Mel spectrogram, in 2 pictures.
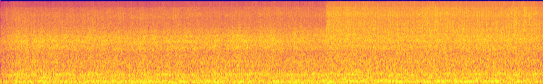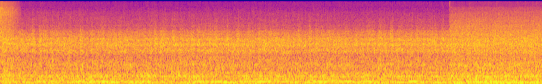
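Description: Grumman Wildcat fighter planes circle overhead in the naval strategy game Task Force Admiral, their propeller engines making a steady, moderate drone that holds throughout with no voices.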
